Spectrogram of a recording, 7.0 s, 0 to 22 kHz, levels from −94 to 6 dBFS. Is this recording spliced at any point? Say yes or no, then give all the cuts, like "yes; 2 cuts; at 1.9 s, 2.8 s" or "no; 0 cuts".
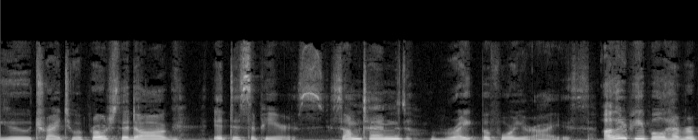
no; 0 cuts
